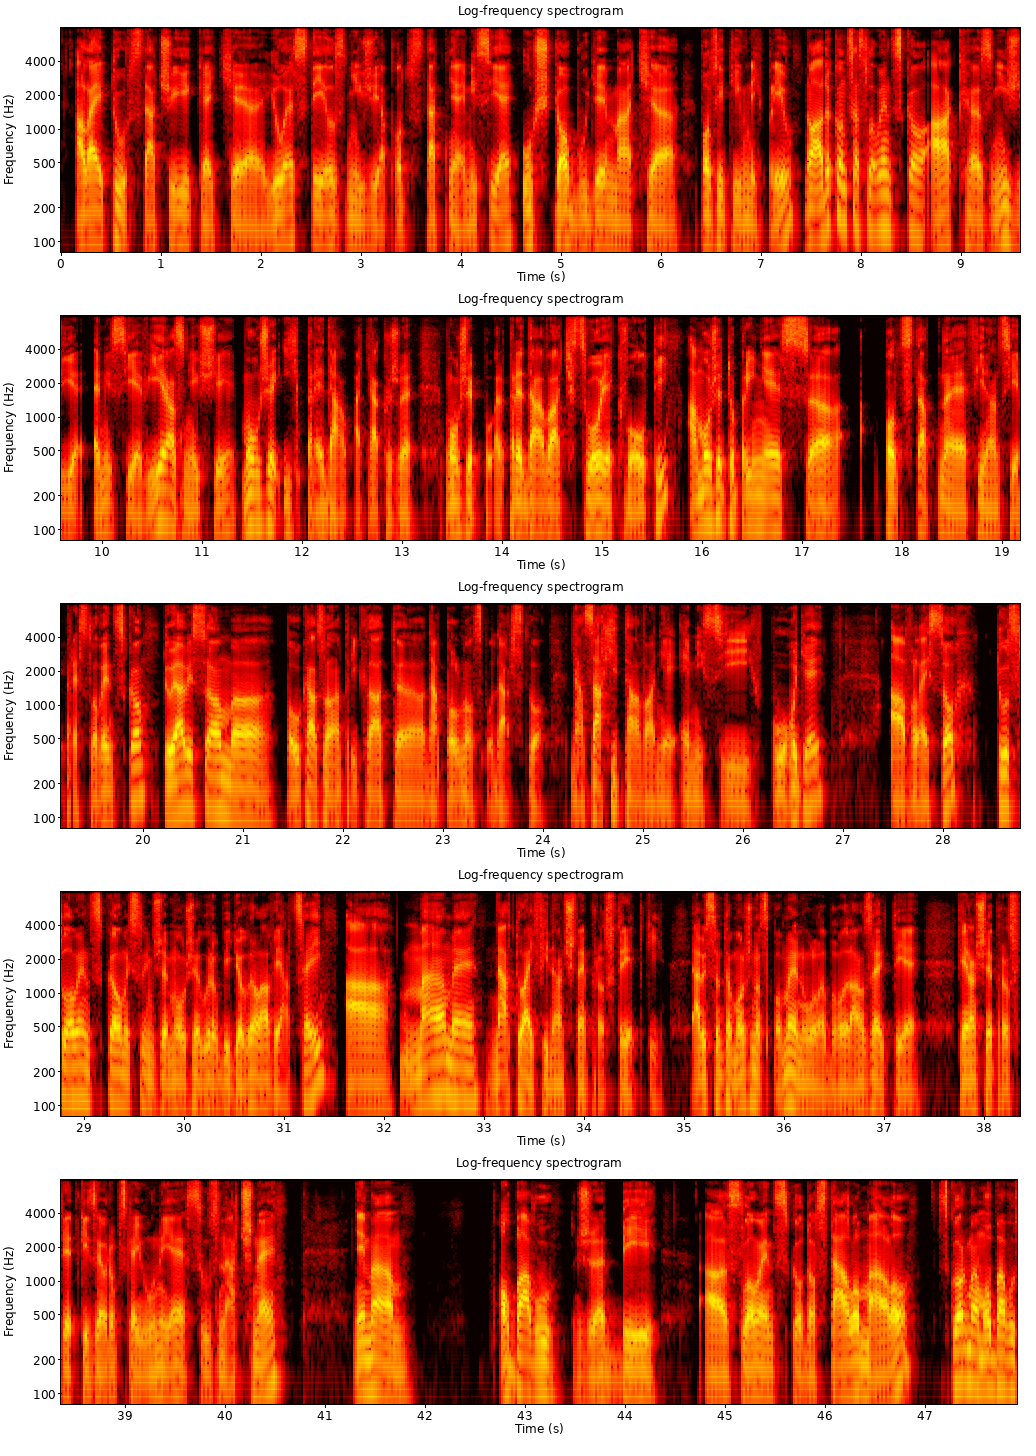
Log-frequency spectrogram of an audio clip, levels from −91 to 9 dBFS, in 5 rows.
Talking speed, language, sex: 120 wpm, Slovak, male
